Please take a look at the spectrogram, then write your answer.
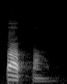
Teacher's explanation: La M es un fonema sonoro porque hay vibración de las cuerdas vocálicas. En cambio, cuando articulamos la P, no vamos a efectuar ninguna vibración, por eso le decimos sordo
